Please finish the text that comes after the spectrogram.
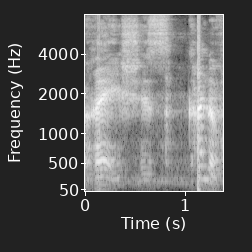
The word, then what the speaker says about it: resh: If either of these pronunciations is too challenging for you, you are welcome to resort to pronouncing this letter like the letter R in English. The Hebrew letter Resh is kind of like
